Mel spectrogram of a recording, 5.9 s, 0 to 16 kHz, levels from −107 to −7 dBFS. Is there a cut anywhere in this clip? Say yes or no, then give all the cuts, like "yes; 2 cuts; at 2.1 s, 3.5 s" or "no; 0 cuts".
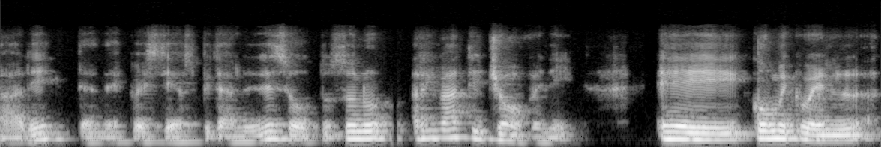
no; 0 cuts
